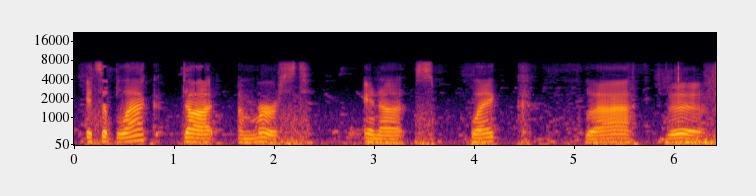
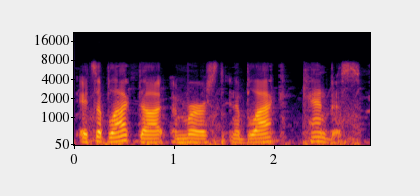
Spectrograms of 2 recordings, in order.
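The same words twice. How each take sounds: First: Slow, halting recital that falls apart; botched verse, breaking off into blah noises; flubbed poem reading. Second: Said in the usual way. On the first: Acted. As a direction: stumble on the line, then give up in nonsense syllables. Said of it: "I thought this was gonna be totally perfect". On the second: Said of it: "I will reread this poem".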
